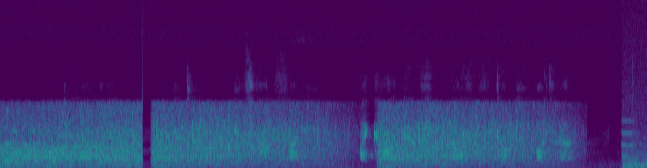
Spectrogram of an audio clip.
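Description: Loud, continuous hearty laughter, cut off sharply twice, about a second and a half in and again near the four-second mark, then resuming each time.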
